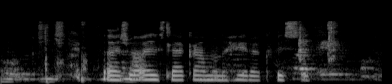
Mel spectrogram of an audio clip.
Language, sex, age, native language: Icelandic, female, 14, Icelandic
